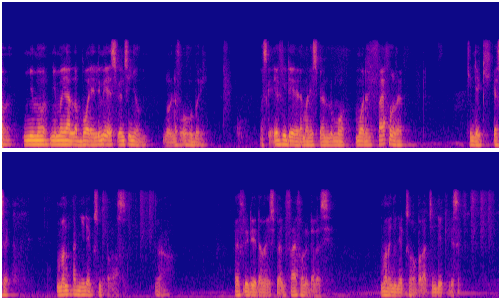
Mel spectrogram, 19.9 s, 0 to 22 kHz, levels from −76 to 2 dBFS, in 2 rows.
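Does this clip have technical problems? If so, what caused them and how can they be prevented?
No, no technical faults here.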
